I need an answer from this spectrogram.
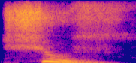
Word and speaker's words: shoes: will use the chat be careful when you pronounce this word the things you wear on your feet are shoes shoes yeah different from the verb to choose that is to select a cohere okay the second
